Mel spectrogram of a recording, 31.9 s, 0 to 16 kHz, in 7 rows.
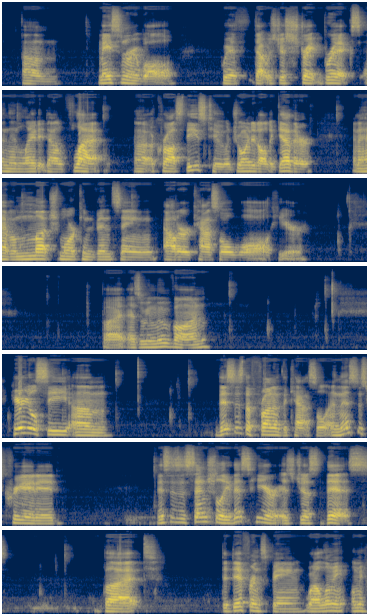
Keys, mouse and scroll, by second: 4.9-13.7 middle drag, 15.7 click, 16.6-23.5 middle drag, 24.0-24.8 scroll down 1, 24.8-26.7 middle drag, 27.4-30.7 middle drag.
